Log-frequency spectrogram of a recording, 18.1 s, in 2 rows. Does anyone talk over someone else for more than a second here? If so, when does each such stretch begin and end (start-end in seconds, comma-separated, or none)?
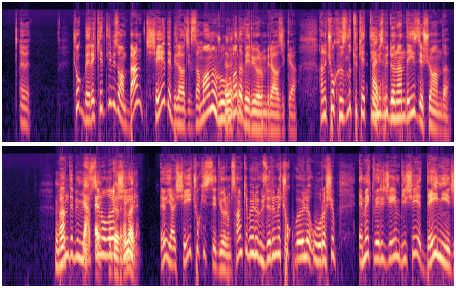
10.1-11.8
